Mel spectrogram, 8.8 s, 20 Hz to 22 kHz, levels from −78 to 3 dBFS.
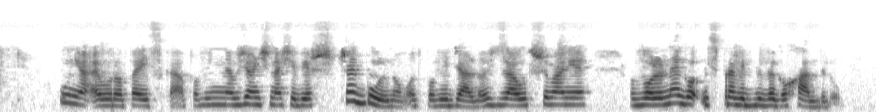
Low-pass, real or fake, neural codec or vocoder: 10.8 kHz; real; none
